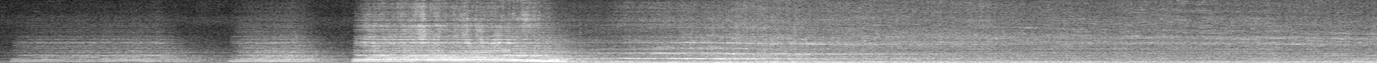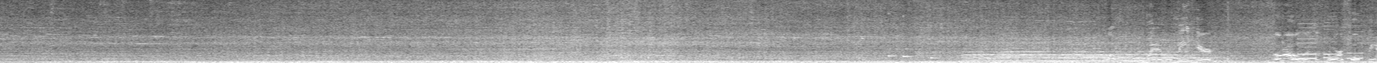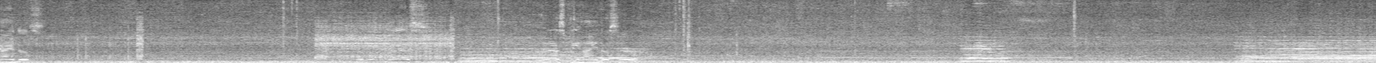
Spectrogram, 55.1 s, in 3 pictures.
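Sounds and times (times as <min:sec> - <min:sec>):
train wheels rumbling on rail: 0:00.0 - 0:55.0
train horn blasts: 0:00.1 - 0:11.3, 0:30.9 - 0:34.8, 0:42.1 - 0:45.7, 0:48.9 - 0:51.0, 0:53.2 - 0:55.0
clickety-clack of rail cars: 0:04.8 - 0:35.6, 0:36.8 - 0:55.0.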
